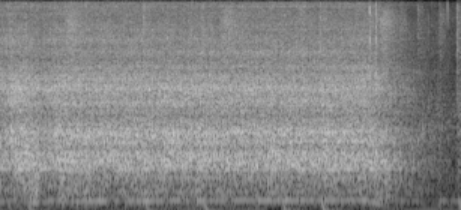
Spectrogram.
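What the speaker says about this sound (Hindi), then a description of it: "थोड़ा सा और ब्लेंड करेंगे" A countertop blender grinds a wet spice paste for potato chutney pulao with a loud, steady motor whir and a rhythmic low churning, and it winds down at the end.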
